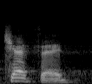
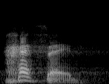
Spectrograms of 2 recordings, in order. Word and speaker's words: Chesed: Four is Chesed, not Chesed, but Chesed. Chesed, the word itself means mercy.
